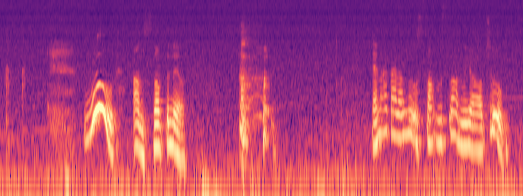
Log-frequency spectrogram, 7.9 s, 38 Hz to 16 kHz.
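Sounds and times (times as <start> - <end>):
speech: 1.3 - 2.9, 5.6 - 7.8
person coughing: 3.6 - 4.2.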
